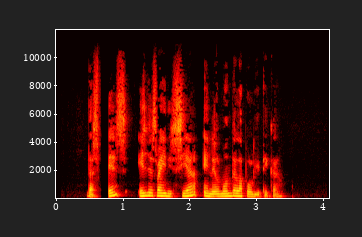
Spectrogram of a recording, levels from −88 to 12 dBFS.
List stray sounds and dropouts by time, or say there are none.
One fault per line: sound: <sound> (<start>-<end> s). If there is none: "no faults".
sound: dropout (0.7-0.8 s)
